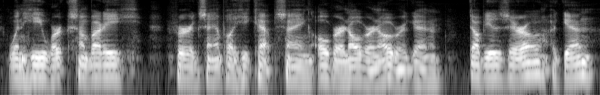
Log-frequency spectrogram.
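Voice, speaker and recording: With a deep voice and a wry, self-deprecating manner, an American man who is an amateur radio operator talks off the cuff in a casual vlog.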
